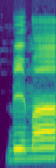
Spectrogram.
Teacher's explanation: মাদ্দে আরজি তিন আলিফ টেনে পড়তে হবে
